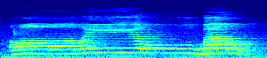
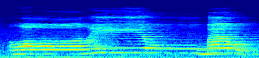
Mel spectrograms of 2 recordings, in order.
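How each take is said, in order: The two takes are said the same way.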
